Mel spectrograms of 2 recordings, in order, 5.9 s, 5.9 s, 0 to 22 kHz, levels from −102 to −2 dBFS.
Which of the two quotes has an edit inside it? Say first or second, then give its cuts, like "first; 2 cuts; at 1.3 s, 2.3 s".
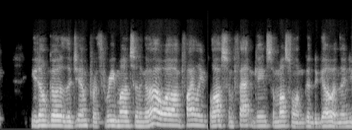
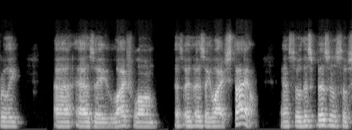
first; 1 cut; at 3.4 s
